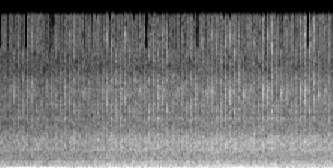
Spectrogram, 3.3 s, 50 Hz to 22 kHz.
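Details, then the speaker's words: Kia New Carens 2.0 LPI engine at idle after spark plug replacement: steady, even low rumble with no stumbles; the earlier misfire/rough idle (engine bujo) was caused by faulty spark plugs and is now gone. "네 이제 다 정상으로 돌아 왔네요 점화 플러그가 문제 했네요"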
